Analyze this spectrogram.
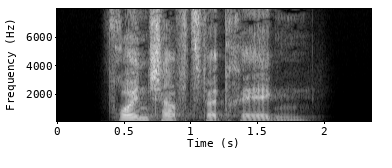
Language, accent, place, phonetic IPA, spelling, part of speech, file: German, Germany, Berlin, [ˈfʁɔɪ̯ntʃaft͡sfɛɐ̯ˌtʁɛːɡn̩], Freundschaftsverträgen, noun, De-Freundschaftsverträgen.ogg
- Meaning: dative plural of Freundschaftsvertrag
